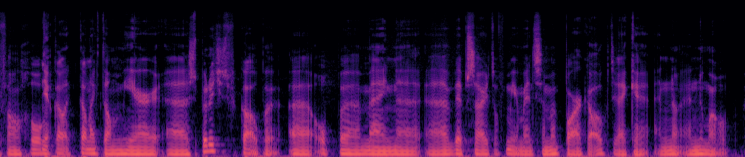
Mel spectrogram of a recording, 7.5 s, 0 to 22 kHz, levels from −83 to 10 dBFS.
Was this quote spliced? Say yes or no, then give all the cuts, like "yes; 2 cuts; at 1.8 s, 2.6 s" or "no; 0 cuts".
no; 0 cuts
